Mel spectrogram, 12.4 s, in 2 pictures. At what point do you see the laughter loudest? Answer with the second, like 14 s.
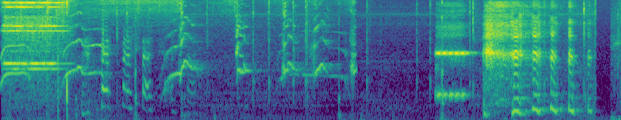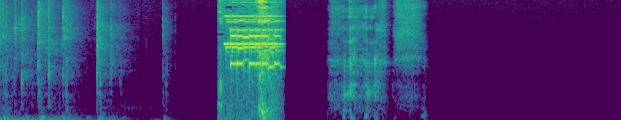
5 s.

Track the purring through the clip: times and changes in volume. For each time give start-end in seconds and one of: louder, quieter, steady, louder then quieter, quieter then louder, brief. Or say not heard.
not heard.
